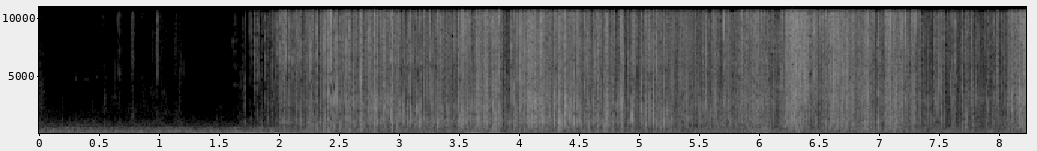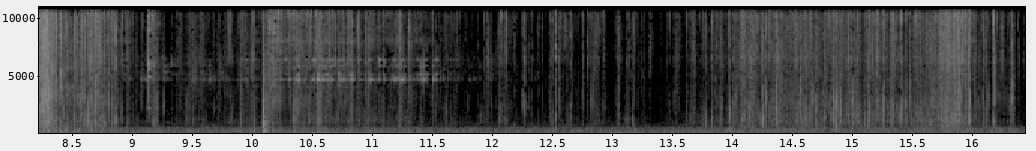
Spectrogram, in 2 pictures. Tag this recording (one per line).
crinkle
foil
lamaze
natural-randomness
toy-store
white-noise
